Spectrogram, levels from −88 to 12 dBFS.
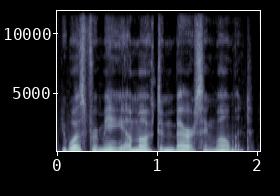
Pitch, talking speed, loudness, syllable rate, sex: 85 Hz, 235 wpm, -18 LUFS, 6.3 syllables/s, male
